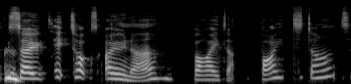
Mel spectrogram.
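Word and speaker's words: ByteDance: tick tock's owner by bite dance is how you say it by dance um they're showcasing a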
